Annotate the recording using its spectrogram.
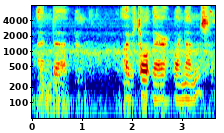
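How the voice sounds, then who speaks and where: There is noticeable background noise behind a man of medium pitch. His intonation stays fairly even. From southern England, Poole, Dorset. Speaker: elderly father recounting his life. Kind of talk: oral history interview, reminiscing. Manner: hesitant, many fillers.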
